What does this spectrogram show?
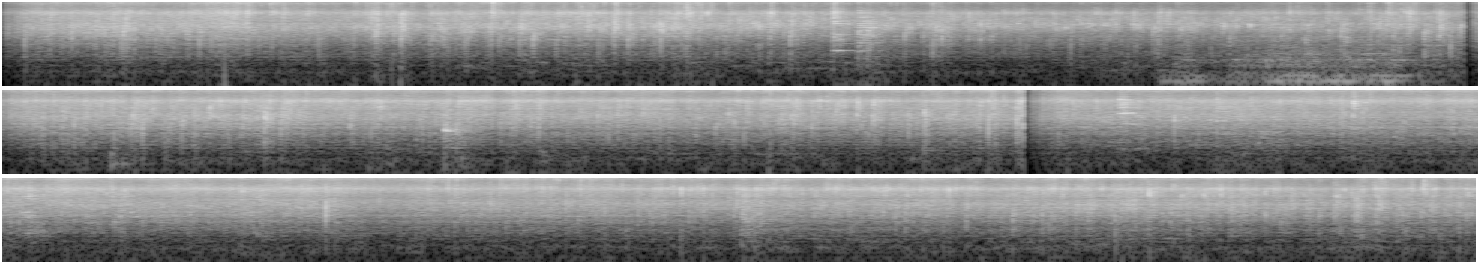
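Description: Onion pieces, then cut okra and potatoes, sizzling in hot oil in a steel kadai: a steady frying hiss. It cuts out abruptly twice, briefly each time.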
